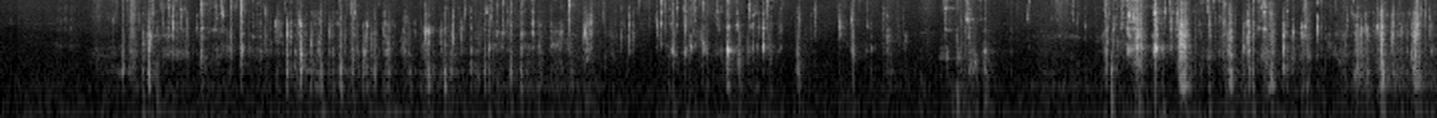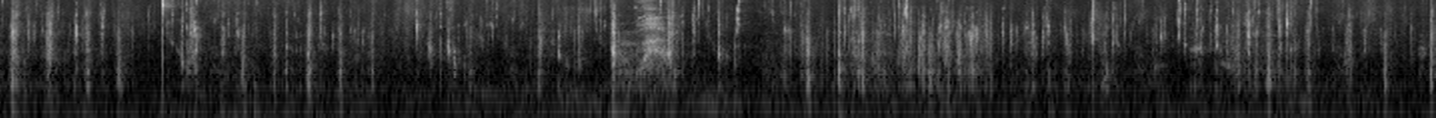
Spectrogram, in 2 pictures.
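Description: Close-miked chewing of raw yellow stingray liver: a rapid patter of small mouth clicks, coming in bouts with short lulls between them.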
